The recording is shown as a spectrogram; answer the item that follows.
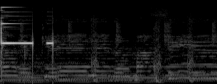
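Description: Loud electronic beep, one long tone and then a short one about half a second later, signalling that the quiz countdown timer has run out. Background pop music with singing plays underneath.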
